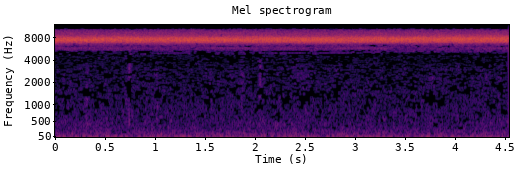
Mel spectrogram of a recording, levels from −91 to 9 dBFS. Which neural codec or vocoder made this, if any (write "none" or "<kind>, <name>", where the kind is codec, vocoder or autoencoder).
none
